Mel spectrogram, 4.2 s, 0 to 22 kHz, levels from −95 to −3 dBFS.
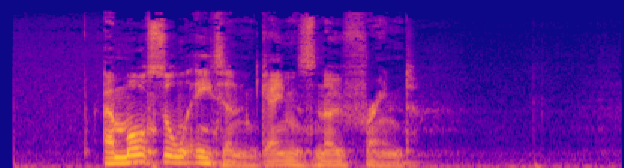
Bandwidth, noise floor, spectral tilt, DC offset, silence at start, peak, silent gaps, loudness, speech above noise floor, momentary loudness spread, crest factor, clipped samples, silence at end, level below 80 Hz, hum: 16 kHz; -54 dBFS; -5 dB/octave; under 0.1%; 0.55 s; -6 dBFS; none; -24 LUFS; 30 dB; 18 LU; 22 dB; under 0.1%; 0.55 s; -46 dBFS; none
